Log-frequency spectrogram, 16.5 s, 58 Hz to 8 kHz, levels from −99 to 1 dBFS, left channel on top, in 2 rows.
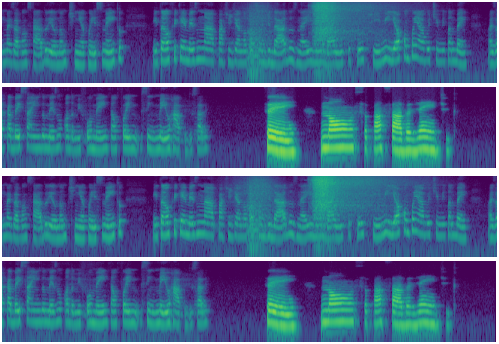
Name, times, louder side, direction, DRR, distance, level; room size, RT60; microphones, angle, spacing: voice 1, 0.0-2.0 2.5-7.8 8.1-11.7, right 1 dB, 10° right, 0.6 m, -41 dB
sound 1, 3.5-3.6 3.8-4.7 5.1-6.9 9.4-9.7 11.1-11.5, right 7 dB, 45° right, 1.2 m, -36 dB
voice 2, 12.7-13.2 13.6-15.8, left 6 dB, 65° left, 0.4 m, -22 dB
6.8 x 3.9 x 3.5 m
head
